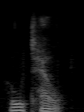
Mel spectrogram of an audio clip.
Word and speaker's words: hotel: Перетаскивание ударений на первый слог. Вот это ужасное слово «hotel», которое все не любят произносить, оно «hotel».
